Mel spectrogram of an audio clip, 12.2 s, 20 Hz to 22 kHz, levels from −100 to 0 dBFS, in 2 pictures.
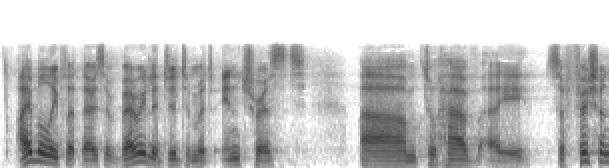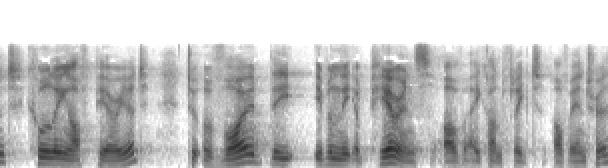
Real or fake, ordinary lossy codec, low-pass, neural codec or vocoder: real; none; 7.2 kHz; none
